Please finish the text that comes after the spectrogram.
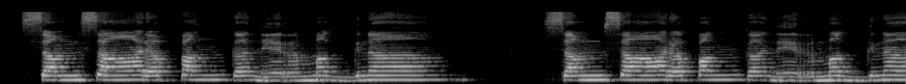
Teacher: because of the k sound, it has become the Anuswara sound is ng, nasalized ng, panka.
